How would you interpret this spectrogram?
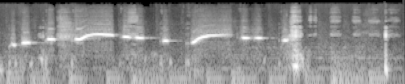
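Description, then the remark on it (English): Someone whistles the Animal Crossing video game theme tune: a bright, clear melody of held notes joined by quick upward slides, with a brief rustling burst near the end and soft background noise. “I wanted to hum the Animal Crossing coming.”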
